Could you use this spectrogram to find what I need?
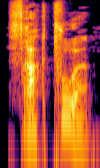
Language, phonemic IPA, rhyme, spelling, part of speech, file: German, /fʁakˈtuːɐ̯/, -uːɐ̯, Fraktur, noun, De-Fraktur.ogg
- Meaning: 1. fracture (bone, etc.) 2. Fraktur, a traditional German subgroup of black letter typefaces, used for most German texts printed in Germany, Austria, and Switzerland until World War II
